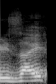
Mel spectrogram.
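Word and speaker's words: reside: না এটা রিসাইড অর্থাৎ এখানে এস এর উচ্চারণটা আমাদেরকে জ এর মত করতে হবে জো আই রিসাইড ইন অথবা ইন ঢাকা অথবা আই রিজাইড এট মিরপুর আমি মিরপুরে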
